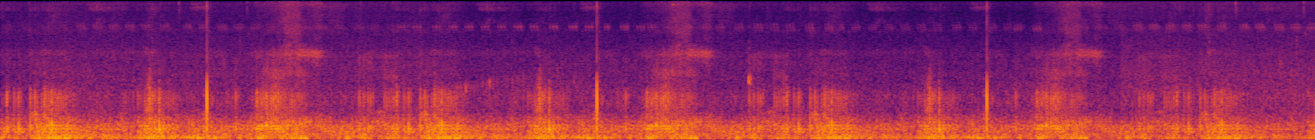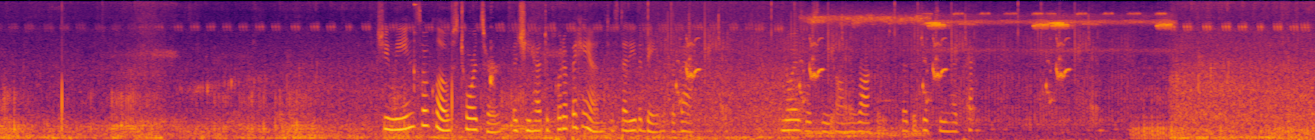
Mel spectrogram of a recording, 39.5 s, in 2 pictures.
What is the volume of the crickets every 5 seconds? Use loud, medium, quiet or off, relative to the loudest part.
quiet, quiet, quiet, quiet, quiet, medium, loud, loud.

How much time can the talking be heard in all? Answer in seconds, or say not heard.
8 s.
